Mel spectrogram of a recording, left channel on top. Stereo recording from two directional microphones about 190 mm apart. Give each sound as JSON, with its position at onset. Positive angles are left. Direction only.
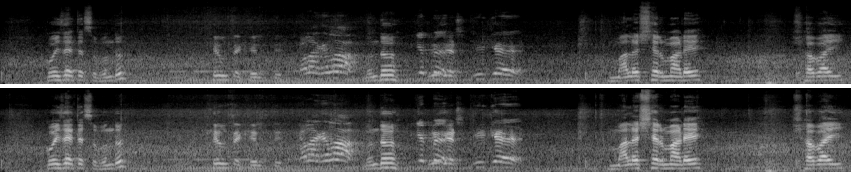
{"t": 0.4, "sound": "speech", "side_deg": -10}
{"t": 2.1, "sound": "speech", "side_deg": 20}
{"t": 3.0, "sound": "speech", "side_deg": 0}
{"t": 4.2, "sound": "a man's voice", "side_deg": 10}
{"t": 4.9, "sound": "speech", "side_deg": 25}
{"t": 6.1, "sound": "speech", "side_deg": -5}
